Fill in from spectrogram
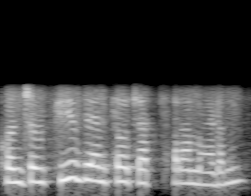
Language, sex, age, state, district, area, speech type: Telugu, female, 18-30, Andhra Pradesh, Nellore, rural, conversation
